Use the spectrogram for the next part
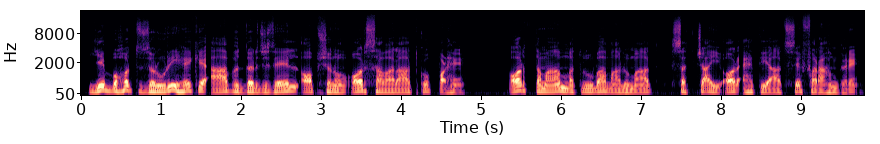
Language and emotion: Urdu, neutral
